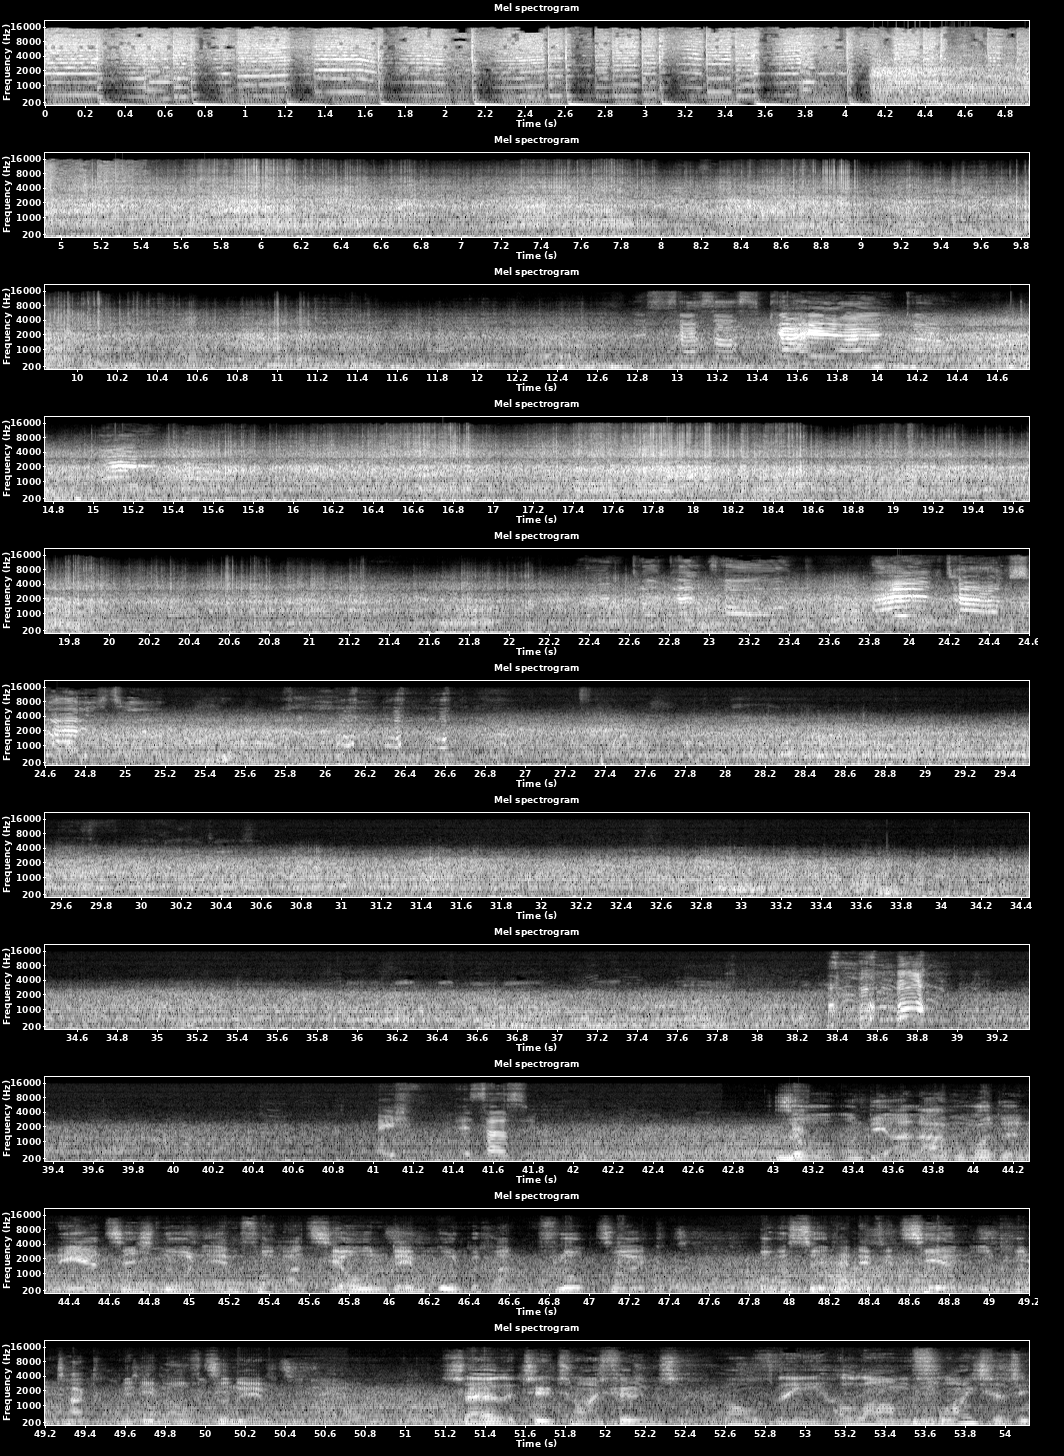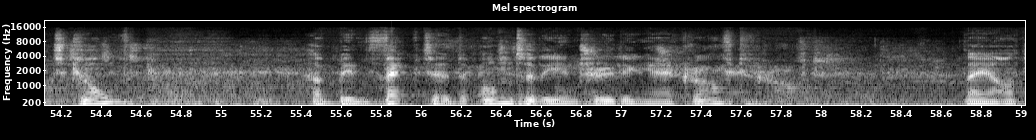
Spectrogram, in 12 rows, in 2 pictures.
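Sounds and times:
jet engine rumble: 3.8 - 59.0.

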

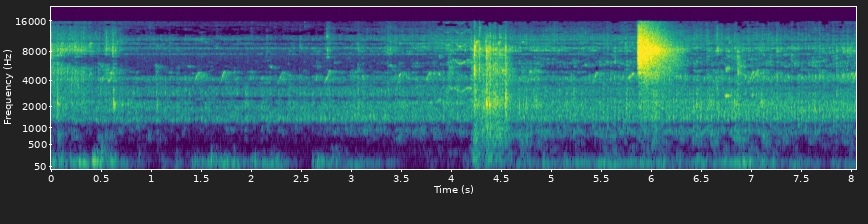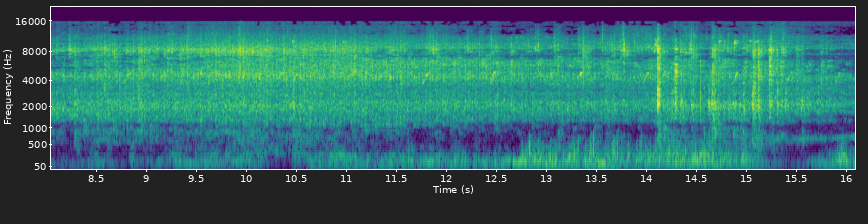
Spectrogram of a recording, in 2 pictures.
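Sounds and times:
forklift engine rumbling: 0.0 - 16.0
clatter: 4.0 - 4.9, 10.5 - 15.5
short sharp hiss: 5.9 - 6.3.

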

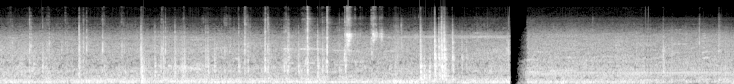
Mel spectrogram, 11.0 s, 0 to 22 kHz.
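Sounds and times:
steady low rumble: 6.9 - 11.0.

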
